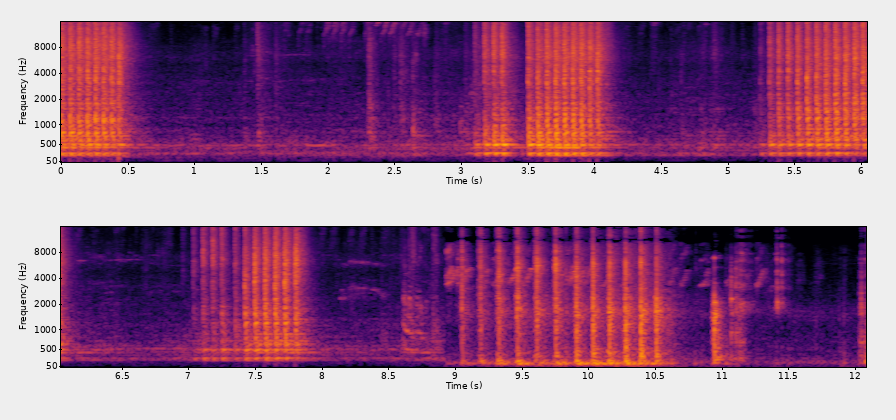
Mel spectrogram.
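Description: Small hammer driving nails through a wooden trim strip into a cage frame: four short bursts of rapid blows a couple of seconds apart, then a longer run of blows about nine seconds in.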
